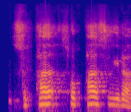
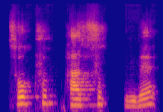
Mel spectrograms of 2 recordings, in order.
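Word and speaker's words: סוף פסוק: 소파숙이라 하는데, 소프파숙인데, 빨리 읽으면 이제 소파숙이 되는 거죠. 발음이 좀 어렵긴 한데, 이게 마침표예요.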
